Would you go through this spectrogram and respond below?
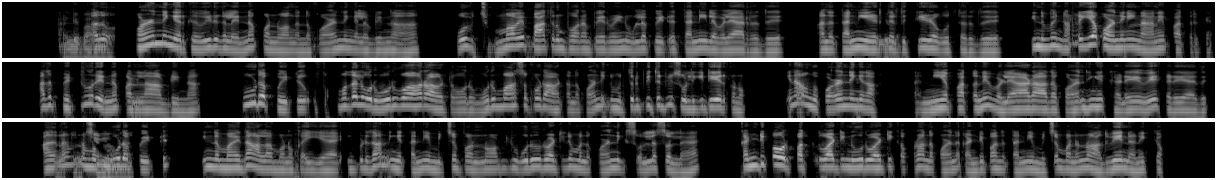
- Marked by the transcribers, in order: other noise; other background noise
- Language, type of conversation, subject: Tamil, podcast, நாம் எல்லோரும் நீரை எப்படி மிச்சப்படுத்தலாம்?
